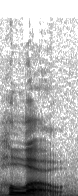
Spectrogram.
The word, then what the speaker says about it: hello: This is a two-syllable word with stress on the second syllable. Da-da, hello. So it's that second syllable with the up-down shape of the voice. The first syllable will be pretty flat.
